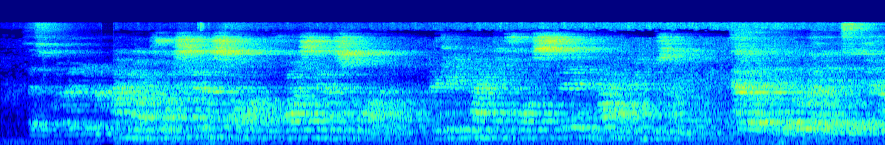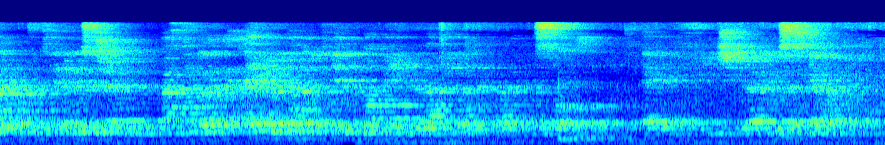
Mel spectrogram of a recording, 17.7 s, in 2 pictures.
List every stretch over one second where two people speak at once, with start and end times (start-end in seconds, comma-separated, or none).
none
